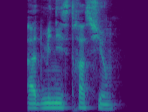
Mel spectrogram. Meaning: plural of administration
- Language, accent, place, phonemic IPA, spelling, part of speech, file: French, France, Lyon, /ad.mi.nis.tʁa.sjɔ̃/, administrations, noun, LL-Q150 (fra)-administrations.wav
